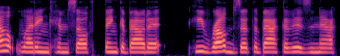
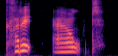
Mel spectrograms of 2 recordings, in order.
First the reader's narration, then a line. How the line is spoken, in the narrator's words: Finally, he mutters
